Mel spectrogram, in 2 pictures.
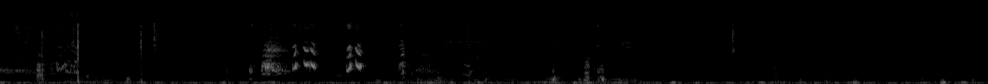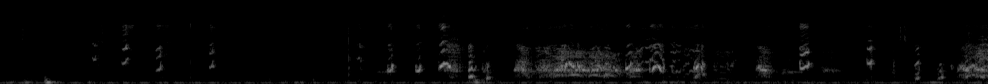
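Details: Three-week-old Staffordshire Bull Terrier puppies from one litter, filmed 10 August 2024, give thin, high whimpers and squeaks in short bursts amid soft rustling.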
